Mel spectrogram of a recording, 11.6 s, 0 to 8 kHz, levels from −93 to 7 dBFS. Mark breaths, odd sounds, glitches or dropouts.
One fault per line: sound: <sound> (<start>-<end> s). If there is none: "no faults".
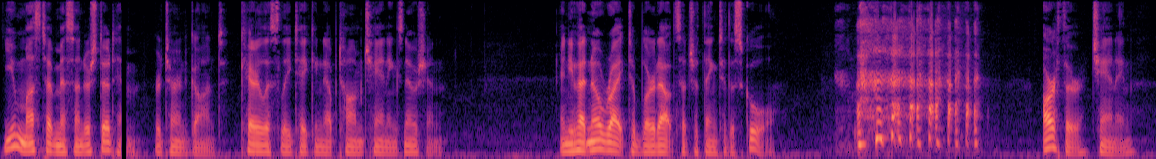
sound: dropout (1.2-1.3 s)
sound: laugh (8.3-9.9 s)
